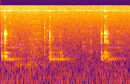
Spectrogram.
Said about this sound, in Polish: Dlaczego wisi krzywo? Dlatego wisi krzywo, że gospodarz weźmie, bo jeżeli zegar kuleje, to znaczy się, posłuchajcie, on teraz bardzo dokładnie idzie i w prawo, i w lewo.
